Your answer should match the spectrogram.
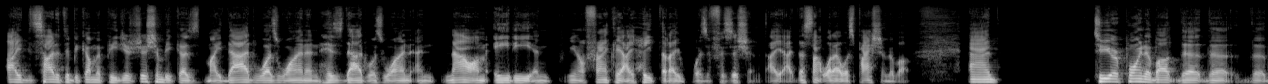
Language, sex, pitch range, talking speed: English, male, 95-120 Hz, 225 wpm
